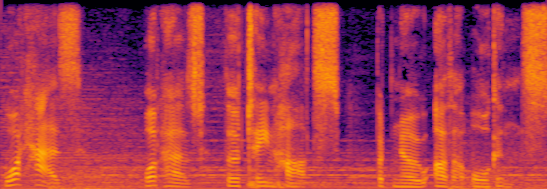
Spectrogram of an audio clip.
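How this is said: It is read in a put-on game-show host voice.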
